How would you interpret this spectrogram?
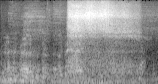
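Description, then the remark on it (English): A single drawn-out hiss of disgust made by a human voice, starting abruptly after a quiet moment, holding steady and loud for about a second and a half, then trailing off. “It's a noise that you just make in disgust. Like, psh. I mean, somebody have a better hissing?”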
